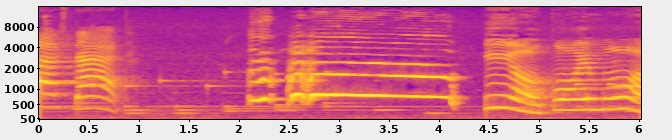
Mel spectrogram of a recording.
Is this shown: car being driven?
no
